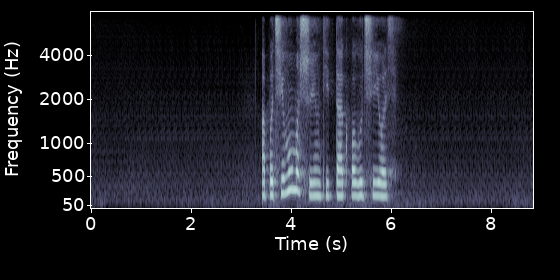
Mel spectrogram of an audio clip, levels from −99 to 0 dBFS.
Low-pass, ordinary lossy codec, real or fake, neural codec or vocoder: 7.2 kHz; none; fake; codec, 16 kHz in and 24 kHz out, 0.9 kbps, LongCat-Audio-Codec, fine tuned four codebook decoder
